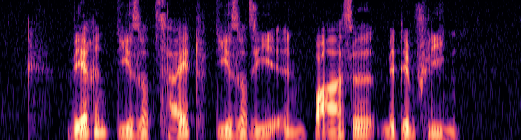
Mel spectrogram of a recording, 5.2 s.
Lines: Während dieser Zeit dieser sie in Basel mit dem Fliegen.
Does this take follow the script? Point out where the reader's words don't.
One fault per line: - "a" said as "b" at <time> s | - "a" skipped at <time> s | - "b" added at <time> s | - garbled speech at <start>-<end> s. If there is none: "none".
none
